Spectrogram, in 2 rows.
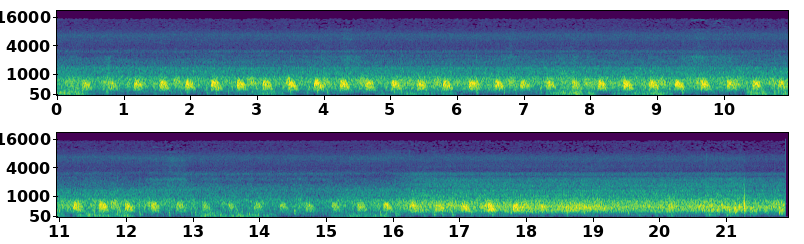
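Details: Fetal heartbeat on Doppler at 12 weeks 3 days of pregnancy: rapid, regular whooshing pulses at about 154 beats a minute, briefly lost and then found again.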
